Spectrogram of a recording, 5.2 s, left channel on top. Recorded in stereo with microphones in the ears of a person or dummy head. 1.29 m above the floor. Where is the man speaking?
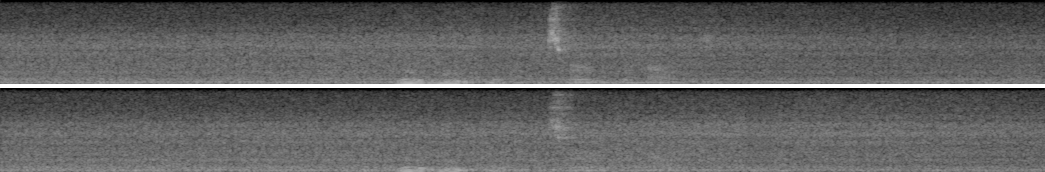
30° left (ahead or behind), 0.8 m.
